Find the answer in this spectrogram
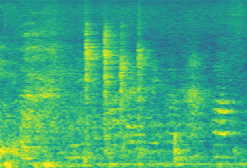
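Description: Light handling sounds by a bath: a few short, sharp clicks about a second in, with soft low thuds.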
